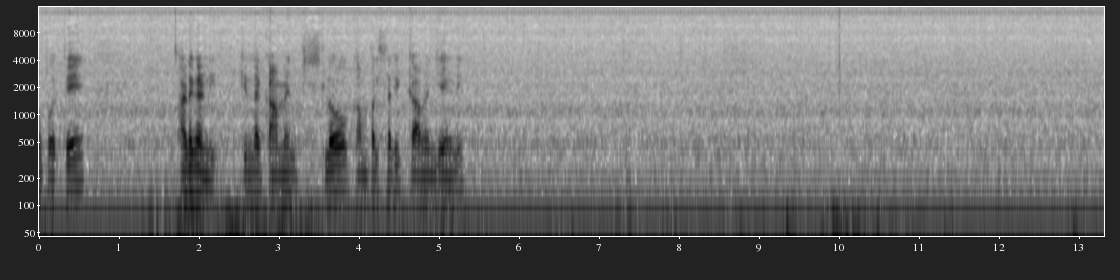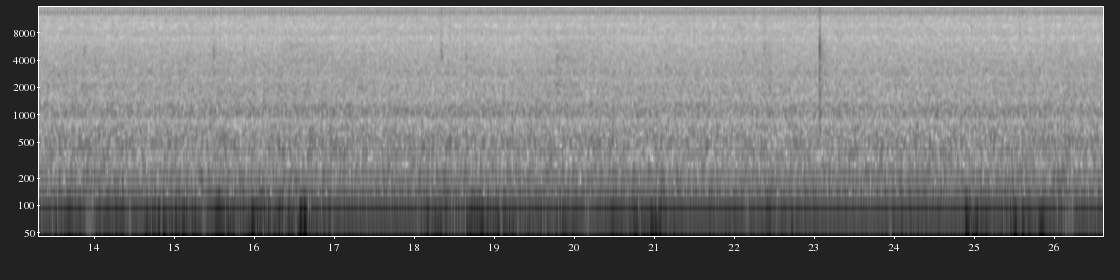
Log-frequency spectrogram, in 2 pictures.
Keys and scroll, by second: 1.7 ctrl+shift+t, 7.2 ctrl+t, 8.9 Down, 10.0 Right, 13.7 Up, 13.9 Right, 14.1 Right, 14.3 Right, 15.5 ctrl+shift+t, 18.3 ctrl+t, 20.1 Down, 20.4 Left, 21.2 Left, 22.4 ctrl+shift+t, 26.1 ctrl+t.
